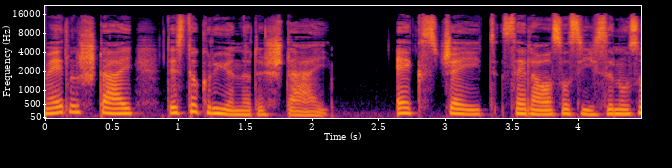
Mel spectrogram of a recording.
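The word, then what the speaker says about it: Exjade: Dann gibt es auch Wortspielerei wie zum Beispiel das Medikament X-Jade. Es schreibt sich X-Jade, wird aber eben X-Jade ausgesprochen. Das braucht man, um zu viel Eisen im Blut zu behandeln.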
